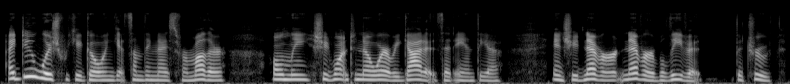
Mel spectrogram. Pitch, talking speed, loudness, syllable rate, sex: 210 Hz, 235 wpm, -19 LUFS, 6.4 syllables/s, female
